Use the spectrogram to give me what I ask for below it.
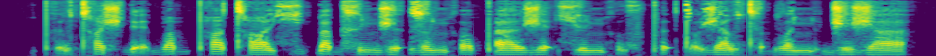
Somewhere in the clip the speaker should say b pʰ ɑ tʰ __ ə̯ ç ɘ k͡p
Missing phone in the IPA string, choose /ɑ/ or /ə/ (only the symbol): ɑ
